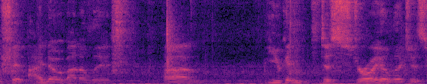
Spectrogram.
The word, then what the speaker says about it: lich: turned himself into a, am I pronouncing it like a lich? A lich? L-I-C-H? Lich. Lich. Correct the first time.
